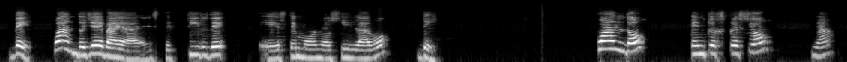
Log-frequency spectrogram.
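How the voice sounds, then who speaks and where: A woman teacher explaining a spelling lesson patiently, often checking in with her students. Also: a little high.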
